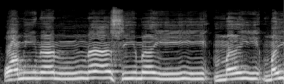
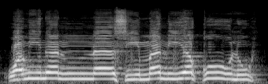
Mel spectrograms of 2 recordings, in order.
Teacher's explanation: کیونکہ نون ساکن کے بعد یقولو کا یا آ رہا ہے، اور یا یرملون میں سے، یا را میم لام واو نون، تو یرملون میں سے یا ہے، تو اب ہمیں مرجن بھی کرنی ہے اور نزلائزیشن بھی کرنی ہے، یعنی غنہ بھی کرنا ہے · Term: ادغام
